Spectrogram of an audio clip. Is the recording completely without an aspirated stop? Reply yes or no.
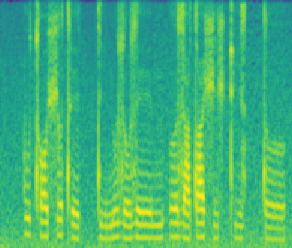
no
